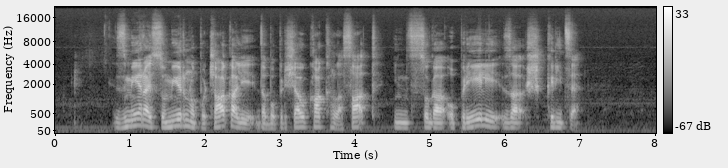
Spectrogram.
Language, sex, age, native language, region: Slovenian, male, 18-29, Slovenian, Drava region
